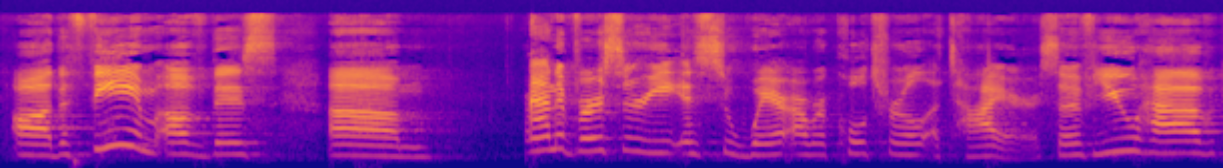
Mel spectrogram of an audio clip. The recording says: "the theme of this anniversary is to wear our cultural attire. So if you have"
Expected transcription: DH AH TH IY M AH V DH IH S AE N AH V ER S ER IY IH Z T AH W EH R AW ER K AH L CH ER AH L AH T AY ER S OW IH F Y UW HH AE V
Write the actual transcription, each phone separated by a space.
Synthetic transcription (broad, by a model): DH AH TH IY M AH V DH IH S AE N AH V ER S ER IY IH Z T AH W EH R AW ER K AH L CH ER L AH T AY ER S OW IH F Y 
